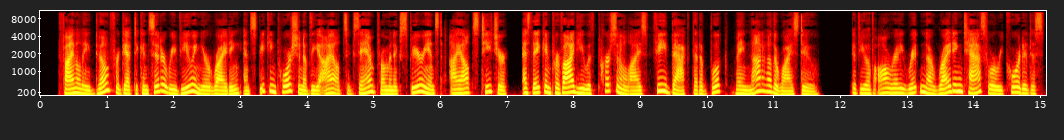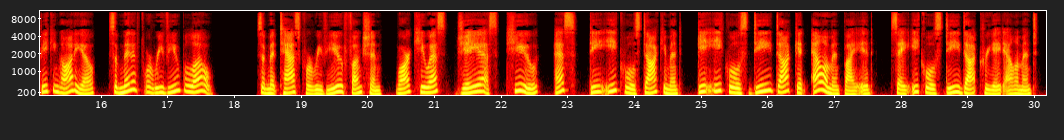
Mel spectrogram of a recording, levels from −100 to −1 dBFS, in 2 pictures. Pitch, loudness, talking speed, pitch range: 175 Hz, -25 LUFS, 160 wpm, 145-215 Hz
